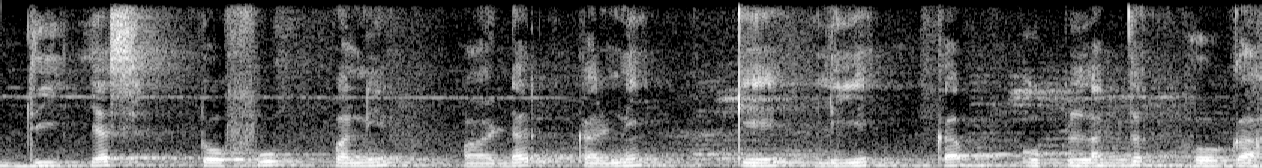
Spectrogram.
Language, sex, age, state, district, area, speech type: Hindi, male, 45-60, Rajasthan, Jodhpur, urban, read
